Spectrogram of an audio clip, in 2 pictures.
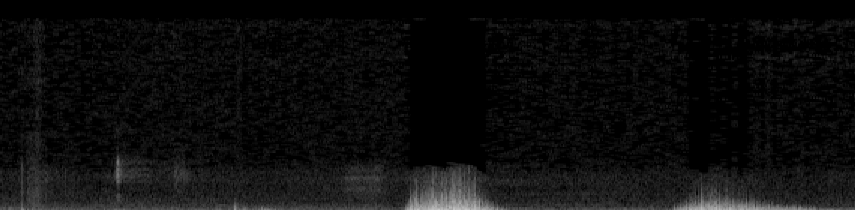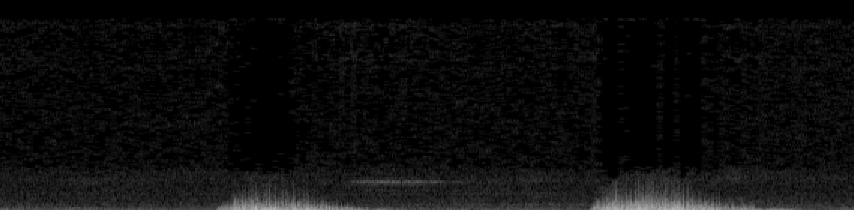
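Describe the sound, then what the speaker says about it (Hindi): A home power inverter running during a power cut gives four loud, evenly spaced whooshing hums, each about a second long and separated by quieter gaps, with a faint background hum between them. "ये इन्वर्टर की आवाज आ रही है।"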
